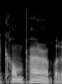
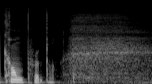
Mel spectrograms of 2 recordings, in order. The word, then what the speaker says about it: comparable: the words i mispronounced comparable not comparable i always say comparable apparently it's supposed to be comparable backgrounds comparable to mine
